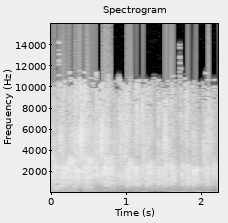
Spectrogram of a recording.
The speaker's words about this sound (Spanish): Y hoy cerramos así este programa con este caluroso aplauso de los cofrades de la Veracruz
